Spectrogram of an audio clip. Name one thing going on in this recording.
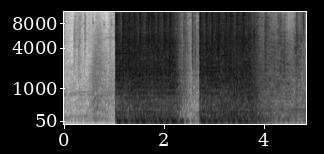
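Rapid gunfire bursts loudly and echoes.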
